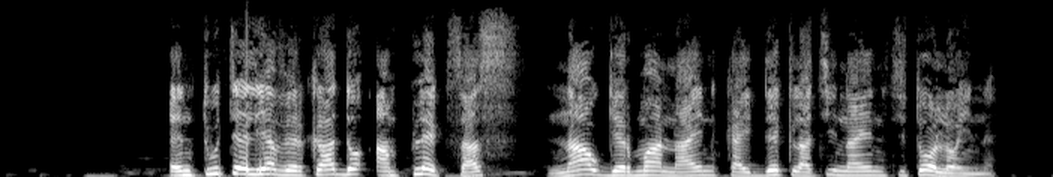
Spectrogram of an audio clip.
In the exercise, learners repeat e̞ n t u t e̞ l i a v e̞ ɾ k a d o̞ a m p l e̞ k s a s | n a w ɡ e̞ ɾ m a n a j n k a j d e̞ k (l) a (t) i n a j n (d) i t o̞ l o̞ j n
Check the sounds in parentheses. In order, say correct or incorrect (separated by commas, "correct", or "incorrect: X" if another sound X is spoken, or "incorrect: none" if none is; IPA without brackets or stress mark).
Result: correct, correct, incorrect: t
